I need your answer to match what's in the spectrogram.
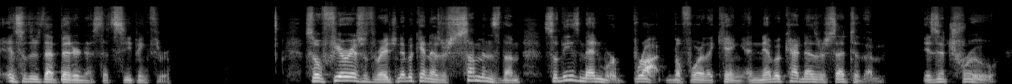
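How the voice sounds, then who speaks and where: A man's voice: medium pitch, lively intonation, moderate pace, a bit bright, no room sound. A man leading a casual Bible study livestream, chatty and loose, often laughing and tossing in "like" and "right?". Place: church livestream.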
